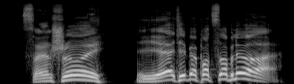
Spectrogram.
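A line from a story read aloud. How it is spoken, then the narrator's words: Shouted. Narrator (Russian): закричал он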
